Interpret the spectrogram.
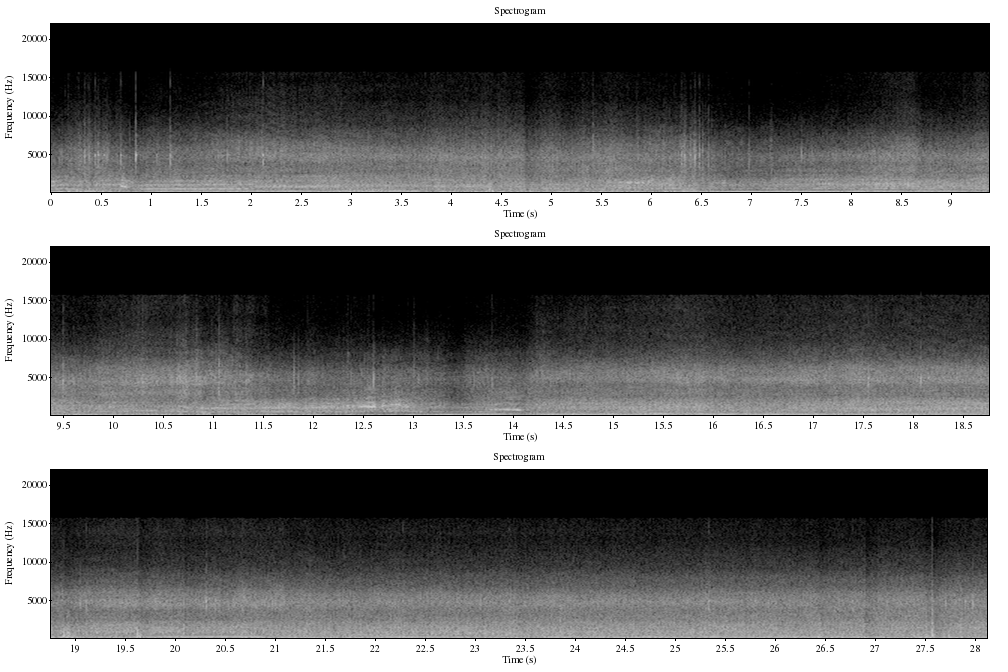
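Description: A passenger car's engine heard from inside the cabin, accelerating hard on a fast lap: its pitch climbs several times and falls back at each gear change or lift, with one long steady climb about halfway through on a straight. Loud road, tyre and wind noise runs underneath.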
